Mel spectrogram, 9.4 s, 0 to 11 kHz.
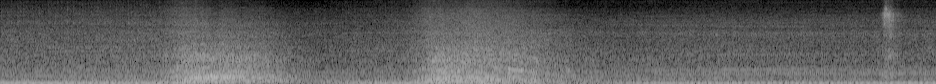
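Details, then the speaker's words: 1991 Mercedes 500SL being prepped for California emissions testing, after replacing the idle control valve hoses and cleaning the valve: the air pump shuts off, two throttle blips, then a low, steady idle around 600 rpm. Normal healthy idle. "sounds good all right I'm on my way we get it smogged Mission testing look how low the RPMs are"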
